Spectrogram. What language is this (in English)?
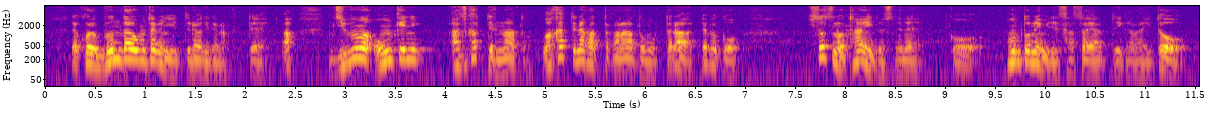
Japanese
